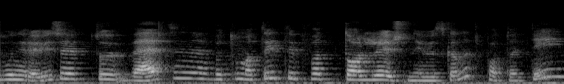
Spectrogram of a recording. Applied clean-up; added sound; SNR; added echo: none; none; none; none.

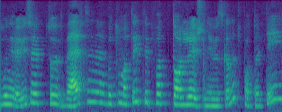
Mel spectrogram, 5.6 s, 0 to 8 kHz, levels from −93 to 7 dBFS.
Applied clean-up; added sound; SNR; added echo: neural separator model SepFormer DNS4.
